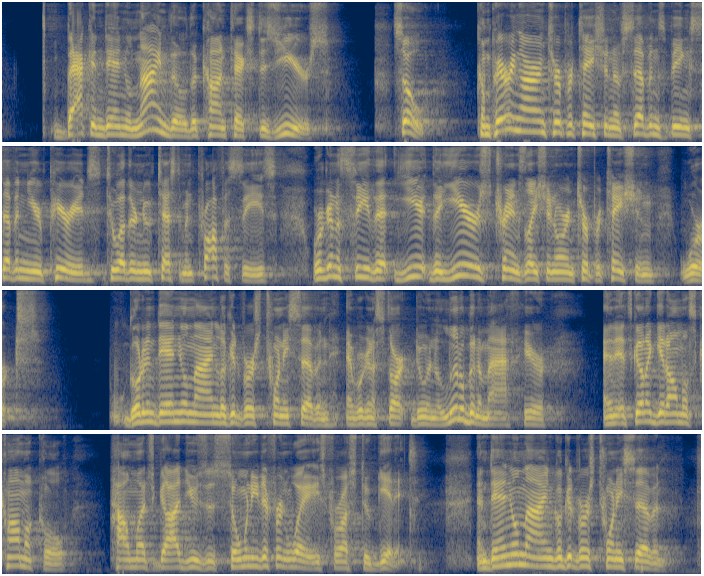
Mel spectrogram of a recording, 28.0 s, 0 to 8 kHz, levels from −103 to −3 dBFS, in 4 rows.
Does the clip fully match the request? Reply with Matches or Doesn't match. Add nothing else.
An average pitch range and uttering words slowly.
Doesn't match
